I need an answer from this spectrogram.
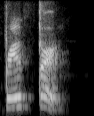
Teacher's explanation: Si yo lo divido en sílabas, prefer, lo más fuerte está al final. Por lo tanto, lo que yo hago es a esa última consonante la duplico, sea cual sea, y posteriormente puedo agregar el ing. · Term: sílaba tónica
